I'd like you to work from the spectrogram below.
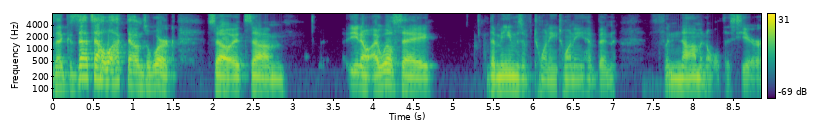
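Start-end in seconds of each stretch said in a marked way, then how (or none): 0.0-1.6 higher-pitched yelling dad voice. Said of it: "the dad is, like, yelling".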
